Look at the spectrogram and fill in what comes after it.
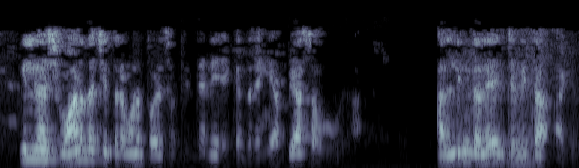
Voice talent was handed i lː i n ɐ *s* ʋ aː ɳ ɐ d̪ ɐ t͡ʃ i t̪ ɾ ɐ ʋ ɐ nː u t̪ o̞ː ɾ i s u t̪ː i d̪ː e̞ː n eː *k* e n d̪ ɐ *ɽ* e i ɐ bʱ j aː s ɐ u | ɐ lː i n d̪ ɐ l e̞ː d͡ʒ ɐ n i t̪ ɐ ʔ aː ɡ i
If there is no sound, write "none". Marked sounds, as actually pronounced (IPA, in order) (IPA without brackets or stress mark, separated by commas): ʃ, k, ɾ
